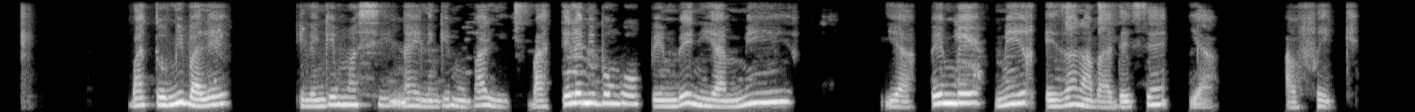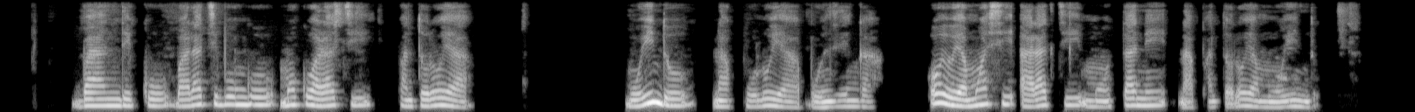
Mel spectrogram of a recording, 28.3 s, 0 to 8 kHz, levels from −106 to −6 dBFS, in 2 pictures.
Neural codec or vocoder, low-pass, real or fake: none; 7.2 kHz; real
